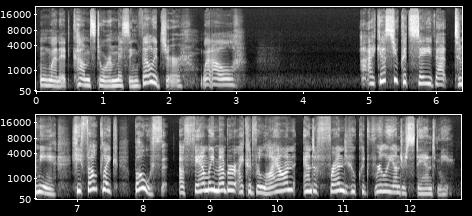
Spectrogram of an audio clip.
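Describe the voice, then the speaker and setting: A woman playing a gentle, lonely young village woman in a video game, speaking in an earnest, soft, hesitant way. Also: high voice, expressive, measured pace, no room sound, clean studio sound. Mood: fond, wistful.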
